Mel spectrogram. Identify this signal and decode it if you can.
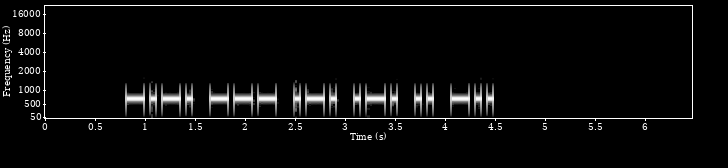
Morse code, heard as a keyed tone, about 20 wpm, 700 Hz. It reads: CORRID
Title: Build A Word - 3 Letters At A Time - 8-Letter Words - 20wpm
